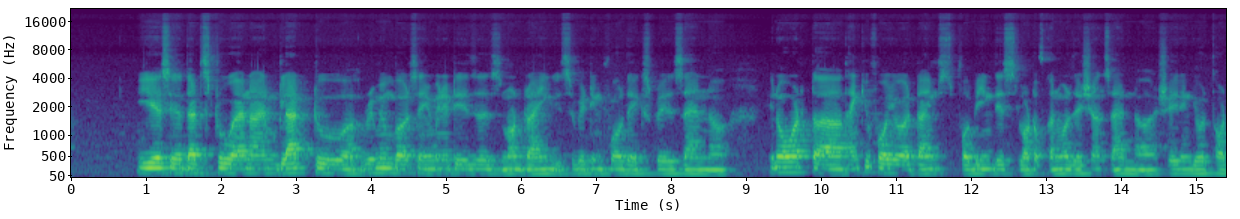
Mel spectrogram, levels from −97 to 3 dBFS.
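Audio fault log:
No faults heard anywhere in the speech.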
